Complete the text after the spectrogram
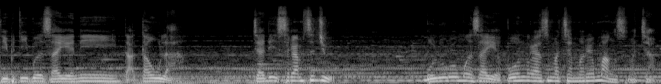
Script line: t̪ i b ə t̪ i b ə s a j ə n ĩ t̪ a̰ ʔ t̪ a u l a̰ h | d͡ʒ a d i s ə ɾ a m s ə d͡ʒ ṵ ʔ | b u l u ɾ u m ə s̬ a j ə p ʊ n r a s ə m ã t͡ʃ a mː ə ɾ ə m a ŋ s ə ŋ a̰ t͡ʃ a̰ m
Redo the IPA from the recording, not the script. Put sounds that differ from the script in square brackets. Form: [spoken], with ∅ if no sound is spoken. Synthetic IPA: t̪ i b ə t̪ i b ə s a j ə n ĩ t̪ a̰ ʔ t̪ a u l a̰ h | d͡ʒ a d i s ə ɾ a m s ə d͡ʒ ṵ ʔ | b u l u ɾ u m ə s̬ a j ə p ʊ n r a s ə m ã t͡ʃ a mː ə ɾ ə m a ŋ s ə [m] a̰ t͡ʃ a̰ m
